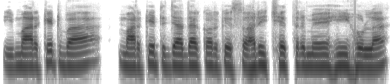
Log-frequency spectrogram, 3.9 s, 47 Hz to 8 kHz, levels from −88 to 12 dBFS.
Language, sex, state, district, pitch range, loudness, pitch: Bhojpuri, male, Bihar, Saran, 140-150 Hz, -18 LUFS, 145 Hz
